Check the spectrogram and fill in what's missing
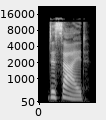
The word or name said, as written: decide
